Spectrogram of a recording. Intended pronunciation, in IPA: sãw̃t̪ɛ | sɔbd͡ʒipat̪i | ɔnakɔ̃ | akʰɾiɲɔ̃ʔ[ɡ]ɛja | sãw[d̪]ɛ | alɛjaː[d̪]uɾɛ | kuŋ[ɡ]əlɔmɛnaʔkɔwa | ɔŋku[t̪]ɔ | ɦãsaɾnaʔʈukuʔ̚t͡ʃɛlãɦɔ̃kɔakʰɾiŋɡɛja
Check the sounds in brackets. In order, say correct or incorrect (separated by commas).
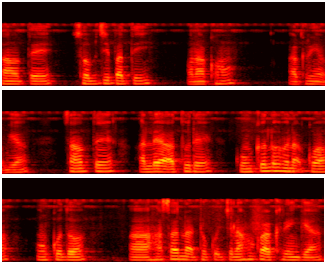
correct, incorrect, incorrect, incorrect, incorrect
